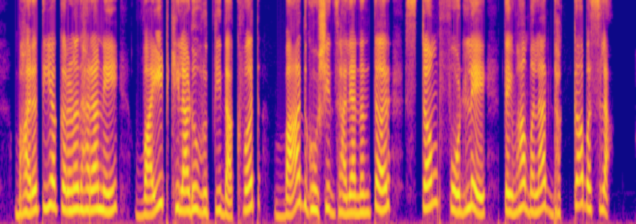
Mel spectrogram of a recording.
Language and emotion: Marathi, disgusted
